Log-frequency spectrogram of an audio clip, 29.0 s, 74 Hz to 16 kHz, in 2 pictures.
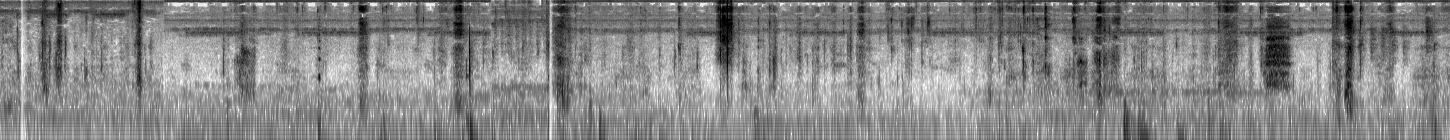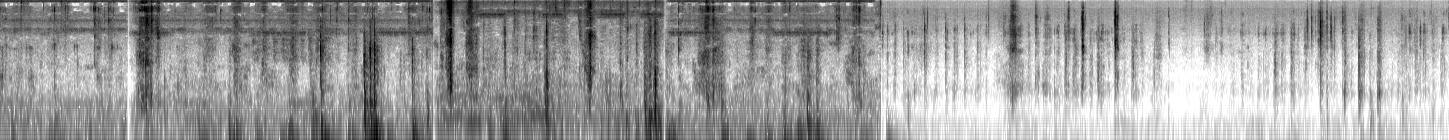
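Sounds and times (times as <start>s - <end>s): person chewing with wet mouth smacks: 22.8s - 28.9s.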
